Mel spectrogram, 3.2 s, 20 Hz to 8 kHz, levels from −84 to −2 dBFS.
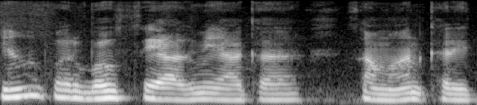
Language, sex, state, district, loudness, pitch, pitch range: Hindi, male, Chhattisgarh, Kabirdham, -15 LUFS, 125 Hz, 120-150 Hz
